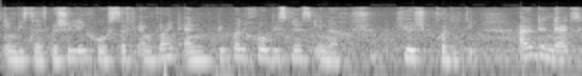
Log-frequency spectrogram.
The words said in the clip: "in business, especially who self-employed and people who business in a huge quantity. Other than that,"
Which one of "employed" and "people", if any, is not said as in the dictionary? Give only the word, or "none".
employed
